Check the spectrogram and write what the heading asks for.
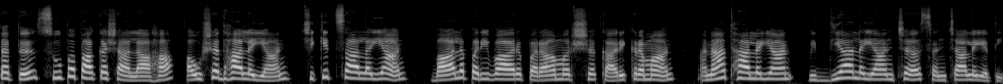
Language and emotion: Sanskrit, neutral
